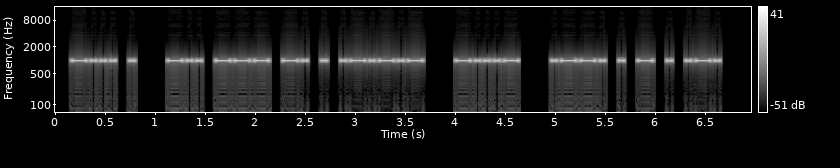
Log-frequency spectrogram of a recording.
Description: Morse code, heard as a keyed tone, about 25 wpm, 1000 Hz. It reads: BE DONE. <BT> PETER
